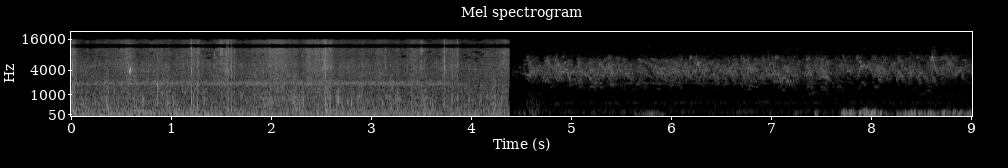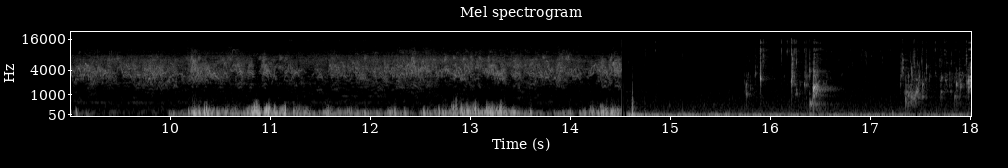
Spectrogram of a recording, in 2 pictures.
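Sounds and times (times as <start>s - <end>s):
loud noisy outdoor sound: 0.0s - 4.4s
wind buffeting microphone: 0.0s - 4.4s, 7.7s - 9.2s, 10.0s - 14.8s
birds chirping: 0.0s - 14.6s.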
